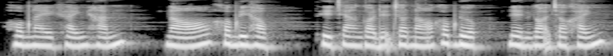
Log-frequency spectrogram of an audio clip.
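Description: A woman's voice: mid-range voice, a little slow. A woman reading a story aloud as an audiobook narrator, voicing every character in the same voice. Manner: reads all characters in one even voice.

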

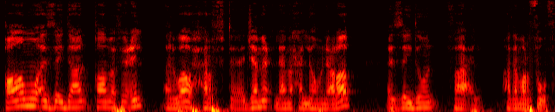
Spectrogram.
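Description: A man's voice: on the high side, fairly quick, slight background noise. A man teaching a classroom grammar lesson, asking his students questions and stressing key words. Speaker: religious teacher.

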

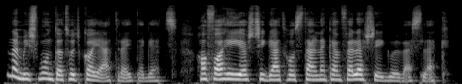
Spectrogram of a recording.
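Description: A woman voicing a young man, a teasing boyfriend with a sharp, scornful edge, in an audiobook. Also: fairly high pitch, lightly acted. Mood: playful. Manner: teasing, then scornful and cutting.

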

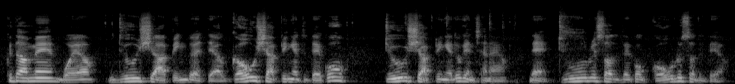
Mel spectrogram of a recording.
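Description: A man, a native Korean speaker, gives a casual English pronunciation lesson, repeating phrases slowly and then explaining quickly. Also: medium pitch, lively intonation, slightly rough.

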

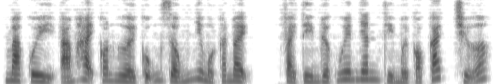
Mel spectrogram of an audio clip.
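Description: A woman reading the lines of a calm, authoritative old exorcist in a horror audiobook, with a husky voice. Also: medium pitch, dry recording, narrow, tinny audio, natural voice. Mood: grave. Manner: measured, authoritative.

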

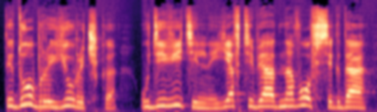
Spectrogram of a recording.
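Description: A woman's voice: medium pitch, a little fast, a little mellow, natural voice. Woman voicing a tearful pleading young woman. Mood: timid. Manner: pleading, sobbing, timid. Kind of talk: audiobook reading.

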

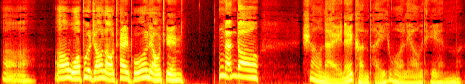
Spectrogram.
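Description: A man's voice: a little high, big pitch swings, very slow, dark tone, breathy edge, no echo, studio quality, heavily acted. A male storyteller voicing a witty young swordsman hero who talks in a playful, teasing way with bursts of laughter.

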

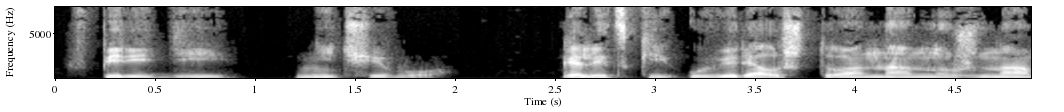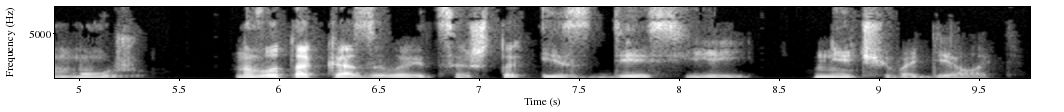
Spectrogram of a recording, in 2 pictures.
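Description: A man narrating a classic novel in an expressive, dramatic reading. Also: on the low side, a little slow, no room sound. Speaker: audiobook narrator. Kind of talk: scripted narration.

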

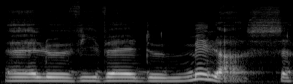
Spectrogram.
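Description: A woman voicing a drowsy male dormouse with a slow, dreamy, half-asleep drawl in an audiobook. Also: deep voice, steady tone, dark tone. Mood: sleepy. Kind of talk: audiobook character voice.

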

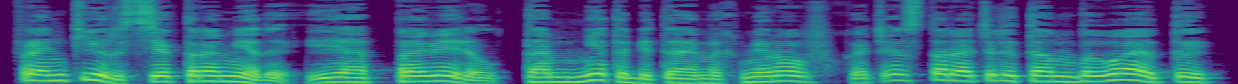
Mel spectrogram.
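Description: A man's voice: lowish voice, animated, takes it slowly, mellow, slightly rough, no room sound, studio quality, exaggerated voice. A man doing a breathless, eager young lab assistant. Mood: excited.

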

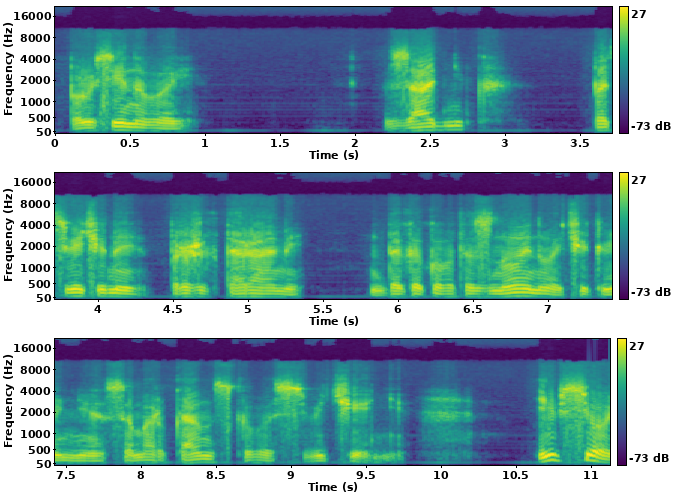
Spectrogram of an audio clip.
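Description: A man narrating a first-person memoir audiobook in a calm, ironic storytelling manner. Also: low-pitched, no echo, highs cut off.

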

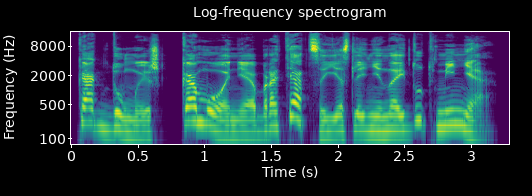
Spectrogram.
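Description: Guy doing a squeaky chirpy young sister, fast and wheedling, dry sound. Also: very animated, no room sound. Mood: pleading, cold. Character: bubbly scheming young woman, the sister.

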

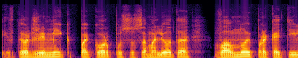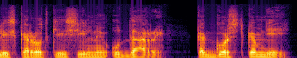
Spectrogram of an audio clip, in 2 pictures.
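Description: A man reading a first-person audiobook in a gruff, colloquial way. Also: mid-range voice, lively intonation, a little slow, dry recording, studio quality. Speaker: audiobook narrator.

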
